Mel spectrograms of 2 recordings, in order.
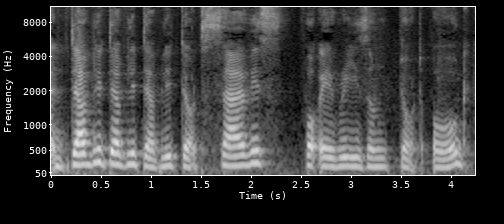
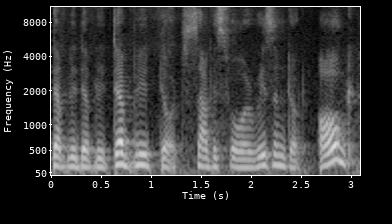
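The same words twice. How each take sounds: First: It is said slowly. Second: It is said at normal speed.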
